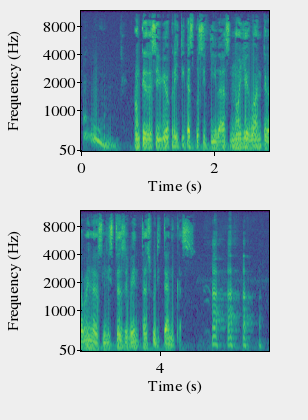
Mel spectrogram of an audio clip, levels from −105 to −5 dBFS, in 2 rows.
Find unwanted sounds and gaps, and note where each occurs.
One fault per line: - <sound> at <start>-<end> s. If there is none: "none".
- laugh at 4.7-5.6 s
